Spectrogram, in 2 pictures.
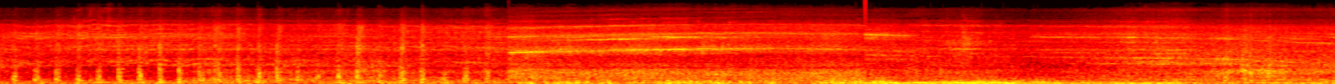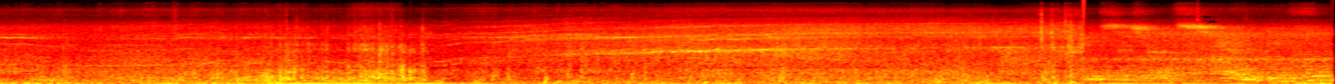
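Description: A train running along the rails with a steady low rumble and rapid regular clicking from the wheels in the first few seconds. Wheel squeal comes in high drawn-out tones that rise and fall, once about a fifth of the way in and again past the middle.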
